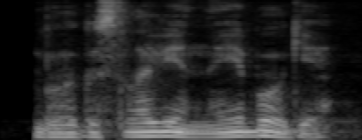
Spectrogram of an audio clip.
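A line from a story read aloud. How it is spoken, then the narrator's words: Awed whisper. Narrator (Russian): прошептал Синклер, осознавший грандиозность проекта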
